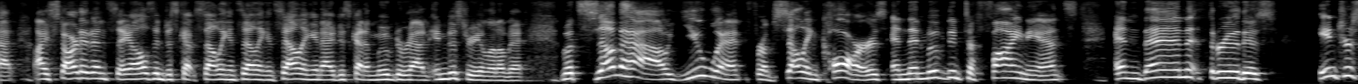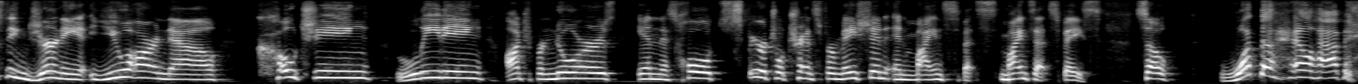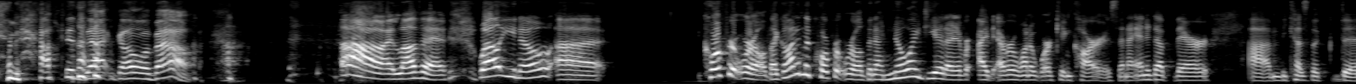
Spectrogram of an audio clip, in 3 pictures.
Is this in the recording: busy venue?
no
